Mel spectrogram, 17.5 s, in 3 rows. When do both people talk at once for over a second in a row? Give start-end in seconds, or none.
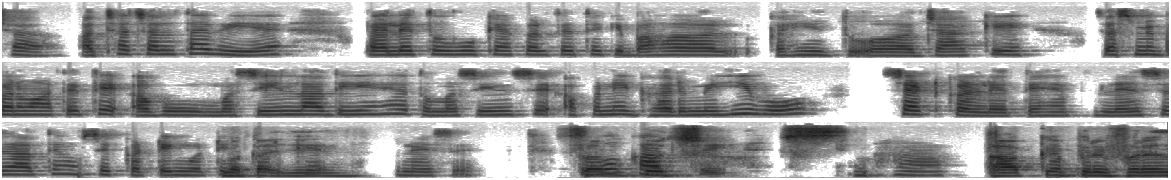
none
